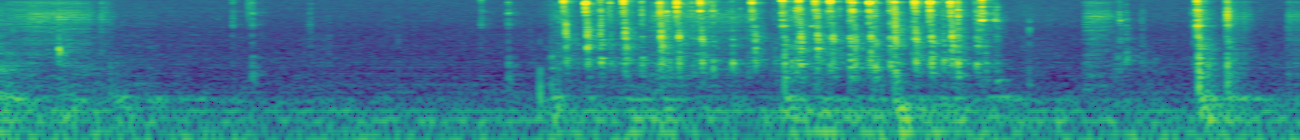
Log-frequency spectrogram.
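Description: Faint computer keyboard typing: a quick run of keystrokes about halfway through, after a couple of near-silent seconds, as a search is typed in.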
